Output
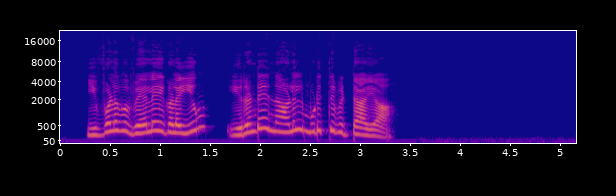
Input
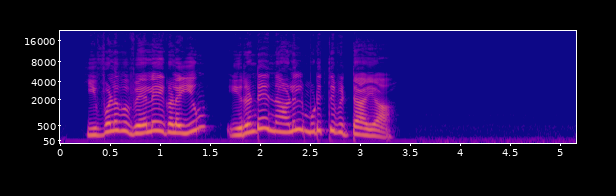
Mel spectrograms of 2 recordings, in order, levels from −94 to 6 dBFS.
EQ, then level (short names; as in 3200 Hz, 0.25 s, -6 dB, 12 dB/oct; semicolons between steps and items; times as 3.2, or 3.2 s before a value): bell 1300 Hz +10 dB 0.81 oct; -6.0 dB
